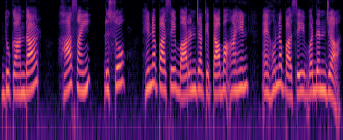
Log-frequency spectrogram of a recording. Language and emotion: Sindhi, neutral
